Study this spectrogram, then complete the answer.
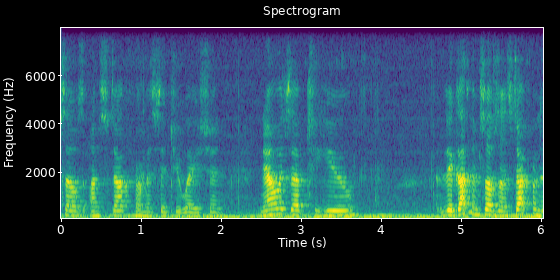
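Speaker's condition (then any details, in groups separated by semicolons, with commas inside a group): No condition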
